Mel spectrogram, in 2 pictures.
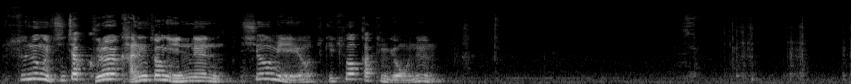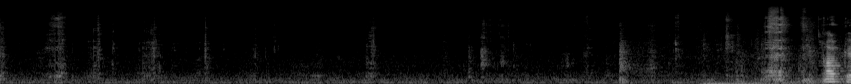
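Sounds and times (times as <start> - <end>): chewing with mouth clicks: 6.8 - 14.5.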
